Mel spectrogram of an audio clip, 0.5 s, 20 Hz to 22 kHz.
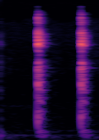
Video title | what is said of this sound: Volvo EX30 Review: The Honest Verdict on the Compact Electric SUV | it sounds like metal, door handle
